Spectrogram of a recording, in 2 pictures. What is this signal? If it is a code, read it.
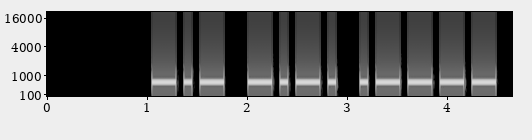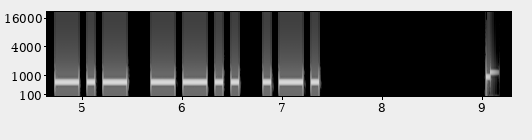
Morse code, heard as a keyed tone, about 15 wpm, 700 Hz. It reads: KC1KZR
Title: USA Call Signs Repeated 2x 15wpm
